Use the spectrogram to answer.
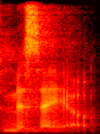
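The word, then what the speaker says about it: μισέω: speaker but my understanding the phonetic pronunciation of this is miseo and maceo is translated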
